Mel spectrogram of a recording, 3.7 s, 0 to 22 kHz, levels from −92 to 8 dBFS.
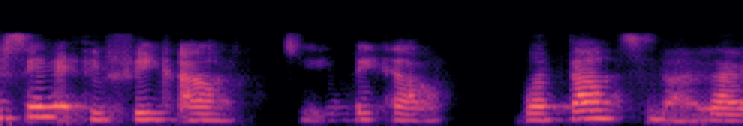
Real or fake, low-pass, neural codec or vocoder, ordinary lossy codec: fake; 7.2 kHz; codec, 16 kHz, 1 kbps, FreqCodec, smaller model; none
